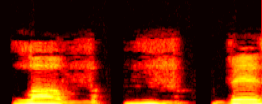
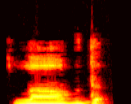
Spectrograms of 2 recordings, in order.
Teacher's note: yani D sesini v ile D'yi birleştiriyoruz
